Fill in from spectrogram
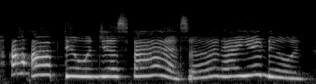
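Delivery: put-on high, slow Southern old-timer greeting; slow, high Southern welcome; Southern accent. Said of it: "talk like this person".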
